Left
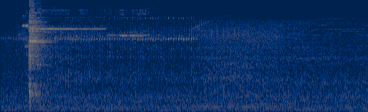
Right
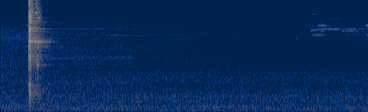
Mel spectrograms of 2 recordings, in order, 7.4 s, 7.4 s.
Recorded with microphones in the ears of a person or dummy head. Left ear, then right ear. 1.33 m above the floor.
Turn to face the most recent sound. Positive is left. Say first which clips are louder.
# right 12 dB
turn(degrees=-45)  # may be behind; listen again after turning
